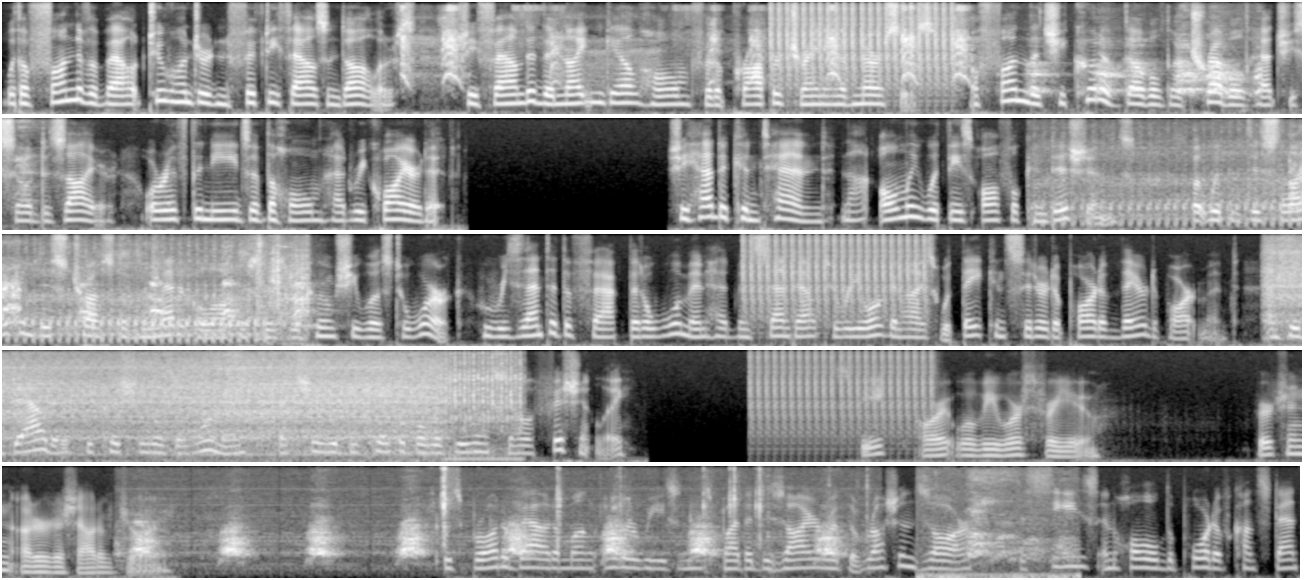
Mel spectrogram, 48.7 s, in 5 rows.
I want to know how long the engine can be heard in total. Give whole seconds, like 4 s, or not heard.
9 s.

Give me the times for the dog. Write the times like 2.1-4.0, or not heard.
3.0-10.0, 19.4-21.9, 39.9-47.1.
